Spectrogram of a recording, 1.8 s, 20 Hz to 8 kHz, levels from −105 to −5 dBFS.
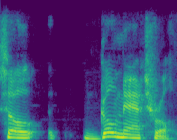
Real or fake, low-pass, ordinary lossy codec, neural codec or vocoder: fake; 7.2 kHz; Opus, 64 kbps; codec, 16 kHz, 8 kbps, FunCodec, trained on LibriTTS, 25 frames a second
